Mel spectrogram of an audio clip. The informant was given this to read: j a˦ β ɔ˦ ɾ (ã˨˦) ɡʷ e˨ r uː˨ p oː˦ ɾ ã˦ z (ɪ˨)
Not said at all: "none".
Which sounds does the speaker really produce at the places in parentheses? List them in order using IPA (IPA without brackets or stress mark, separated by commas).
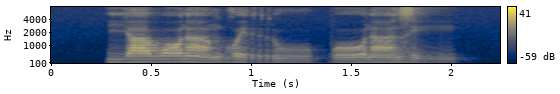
ã˨˦, i˨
